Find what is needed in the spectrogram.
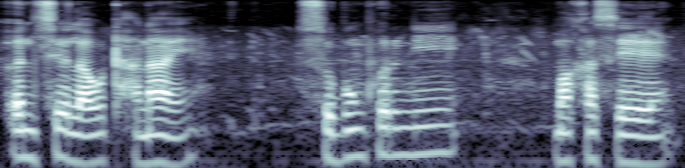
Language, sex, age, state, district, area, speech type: Bodo, male, 30-45, Assam, Udalguri, rural, spontaneous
